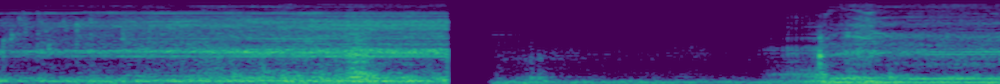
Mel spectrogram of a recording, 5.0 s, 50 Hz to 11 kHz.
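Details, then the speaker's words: BMW E30 twin-turbo LSX, draining the fuel cell with one pump: a steady electric pump whine cuts out, then returns thinner and rougher as it sucks air. The pump is running dry, with the fuel cell likely at least 90% empty. "hear that that's the pump running dry so uh the fuel cell should be like at least 90% empty"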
